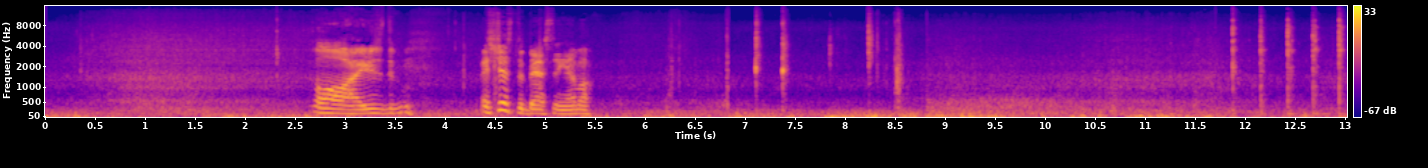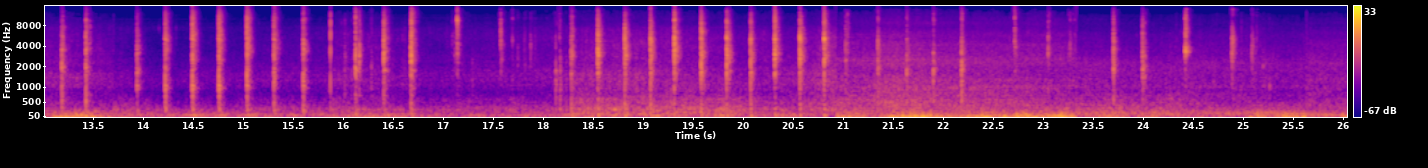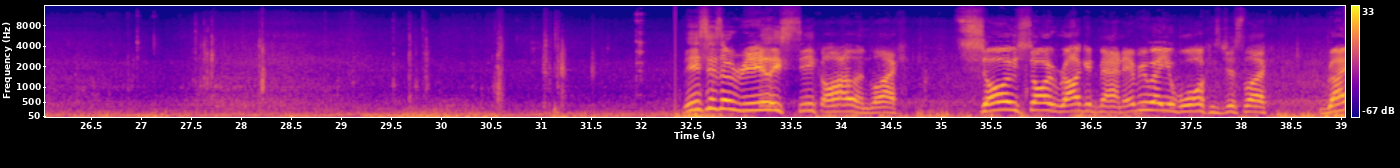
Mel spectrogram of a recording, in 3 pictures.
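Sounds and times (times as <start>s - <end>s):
wind rumbling on microphone: 0.0s - 39.0s
knocker tapping oysters on rock: 11.8s - 22.3s.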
